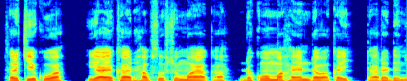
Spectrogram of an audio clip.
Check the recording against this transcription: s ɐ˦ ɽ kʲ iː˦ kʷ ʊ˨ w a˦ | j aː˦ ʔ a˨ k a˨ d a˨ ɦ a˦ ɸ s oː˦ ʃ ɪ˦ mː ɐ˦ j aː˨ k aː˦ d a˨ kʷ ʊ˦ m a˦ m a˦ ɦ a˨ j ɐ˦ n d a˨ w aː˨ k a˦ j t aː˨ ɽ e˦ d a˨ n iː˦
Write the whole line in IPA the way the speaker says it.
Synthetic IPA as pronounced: s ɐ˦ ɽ kʲ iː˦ kʷ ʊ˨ w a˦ | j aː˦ ʔ a˦ k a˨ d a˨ ɦ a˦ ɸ s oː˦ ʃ ɪ˦ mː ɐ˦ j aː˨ kʼ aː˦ d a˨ kʷ ʊ˦ m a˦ m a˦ ɦ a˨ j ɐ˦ n d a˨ w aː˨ k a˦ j t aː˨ ɽ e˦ d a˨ n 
